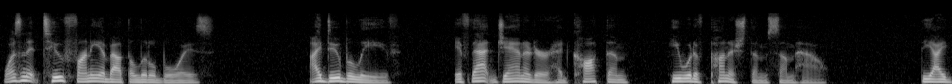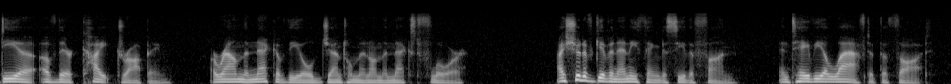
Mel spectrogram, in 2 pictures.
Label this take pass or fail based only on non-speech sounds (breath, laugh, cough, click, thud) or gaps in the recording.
pass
